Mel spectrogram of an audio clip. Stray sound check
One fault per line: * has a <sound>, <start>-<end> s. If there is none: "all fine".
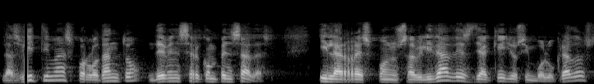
* has a dropout, 0.2-0.3 s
